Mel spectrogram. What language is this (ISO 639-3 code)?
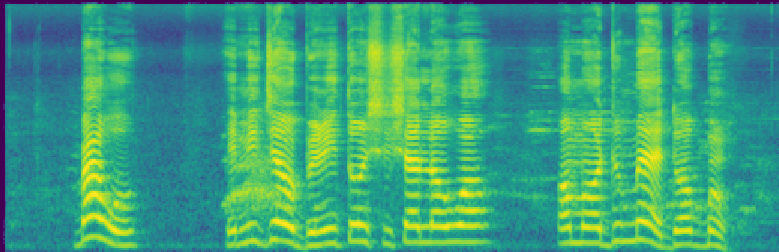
yor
